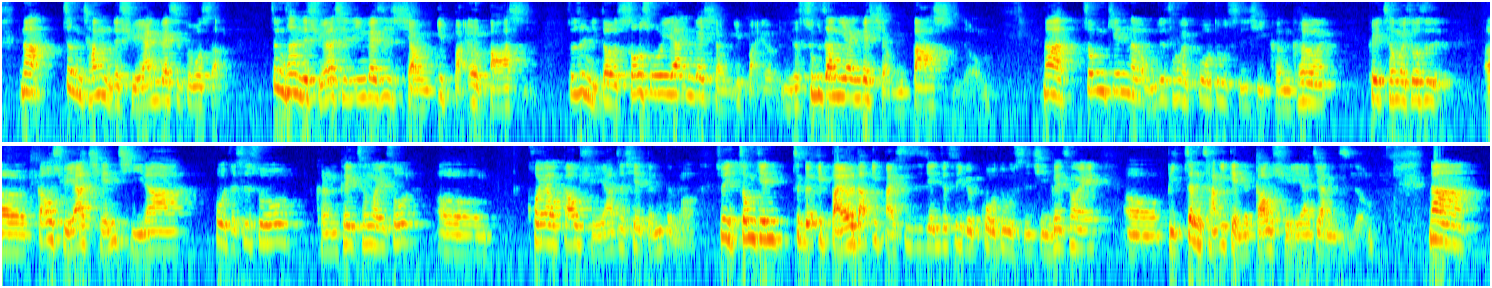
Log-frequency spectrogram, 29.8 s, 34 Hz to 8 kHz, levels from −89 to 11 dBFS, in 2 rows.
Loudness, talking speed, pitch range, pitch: -19 LUFS, 300 characters per minute, 150-220 Hz, 185 Hz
